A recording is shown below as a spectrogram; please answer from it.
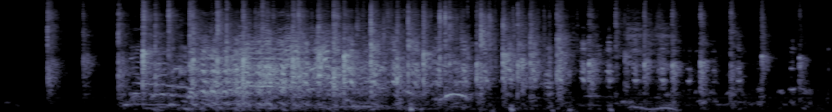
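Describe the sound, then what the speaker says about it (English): An audience at the Ahava CSL spiritual center breaks into a burst of hand clapping that swells and holds for several seconds, mixed with chuckles and light laughter, then thins into scattered claps. "boys, you can clap too"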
